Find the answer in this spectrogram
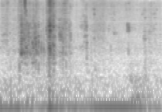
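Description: Someone chewing a piece of chili-coated coconut snack, with a few soft crunches.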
